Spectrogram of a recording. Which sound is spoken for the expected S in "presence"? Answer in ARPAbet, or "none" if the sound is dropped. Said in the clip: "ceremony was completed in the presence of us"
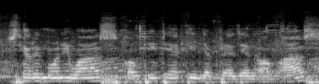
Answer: none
